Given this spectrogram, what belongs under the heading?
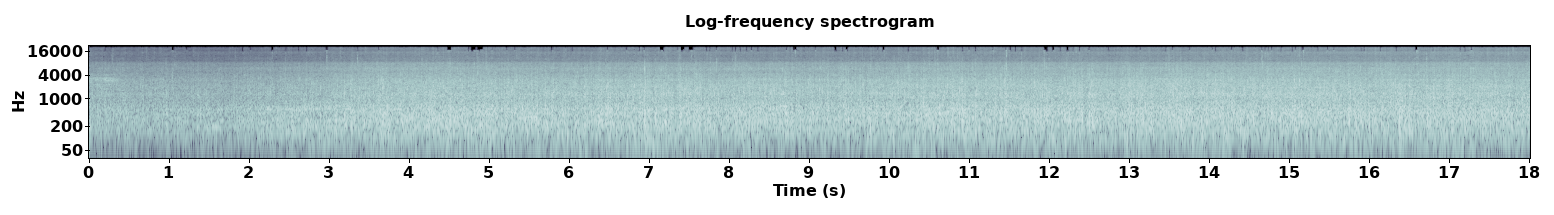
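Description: Heavy rain pours down steadily in a dense, continuous hiss that drums on surfaces throughout, with no voices.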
